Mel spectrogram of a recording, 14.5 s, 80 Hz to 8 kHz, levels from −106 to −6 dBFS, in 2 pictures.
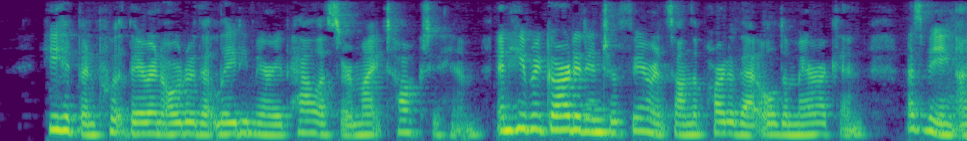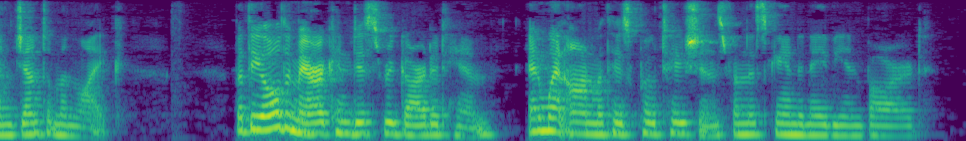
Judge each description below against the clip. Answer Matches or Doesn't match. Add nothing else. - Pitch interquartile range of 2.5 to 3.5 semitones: Matches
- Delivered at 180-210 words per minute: Matches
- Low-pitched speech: Doesn't match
